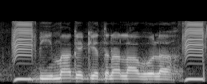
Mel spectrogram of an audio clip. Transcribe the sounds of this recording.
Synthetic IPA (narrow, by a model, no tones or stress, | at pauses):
biːmãːkekɪt̪naːlaːbɦoːlaː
